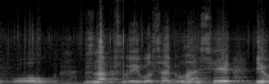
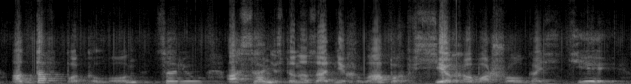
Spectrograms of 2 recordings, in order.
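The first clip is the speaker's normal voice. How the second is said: plain reading voice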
